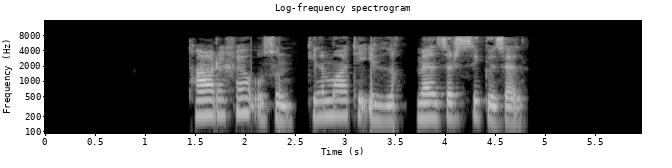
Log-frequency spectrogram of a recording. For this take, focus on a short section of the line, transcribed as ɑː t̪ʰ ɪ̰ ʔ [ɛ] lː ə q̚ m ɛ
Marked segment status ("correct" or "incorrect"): incorrect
